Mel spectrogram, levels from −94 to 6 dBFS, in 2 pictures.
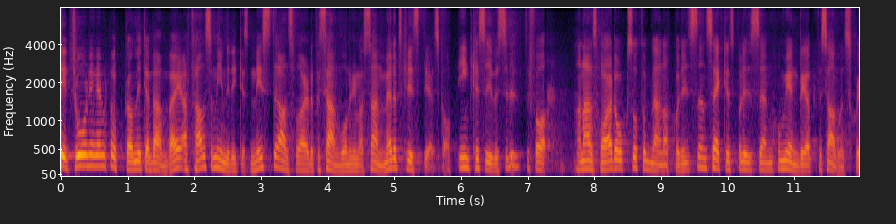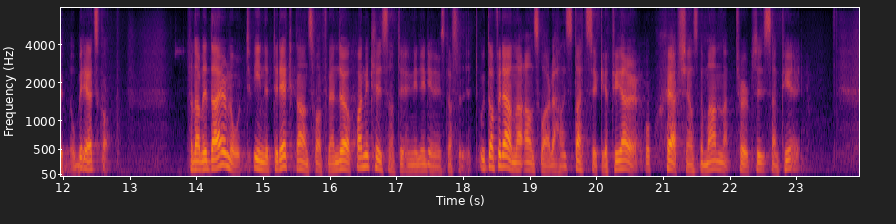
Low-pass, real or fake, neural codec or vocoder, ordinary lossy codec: none; fake; codec, 16 kHz, 0.5 kbps, FunCodec, trained on Chinese and English, 25 frames a second; none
